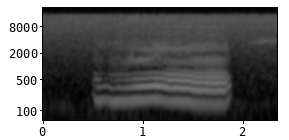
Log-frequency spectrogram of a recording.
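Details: Tabi, a sleeping 16-year-old calico cat, gives a single loud snore lasting over a second, a steady harmonic drone with a slightly falling pitch at the end, in a quiet indoor room.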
